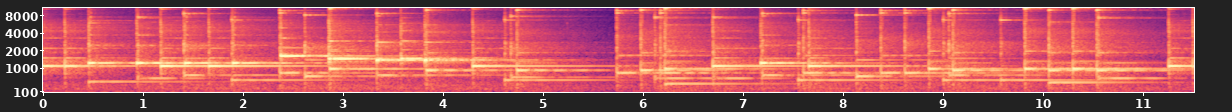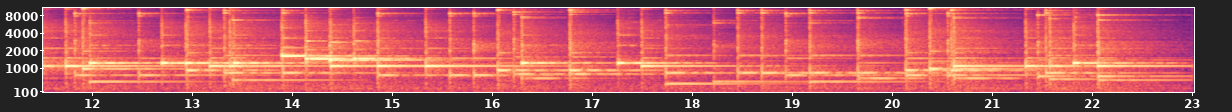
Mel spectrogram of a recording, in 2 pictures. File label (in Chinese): 八音盒铃声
